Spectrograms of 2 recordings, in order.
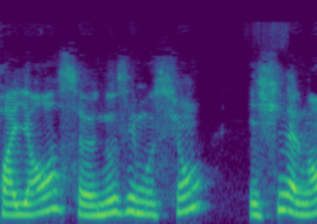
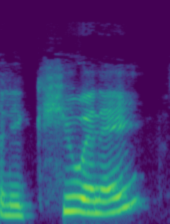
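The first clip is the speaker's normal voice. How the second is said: English-accented voice; 4 dB louder than usual. Host invites viewers to post questions in the Q&A column, in an English accent. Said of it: "je vous gratifie de mon accent anglais".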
